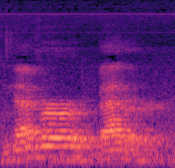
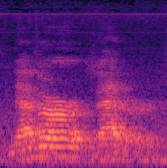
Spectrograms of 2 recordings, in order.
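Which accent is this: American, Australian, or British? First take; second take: American; American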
